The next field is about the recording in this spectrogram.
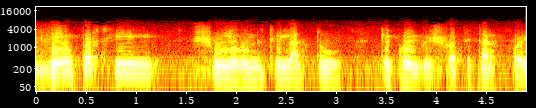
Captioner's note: speaking foreign language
